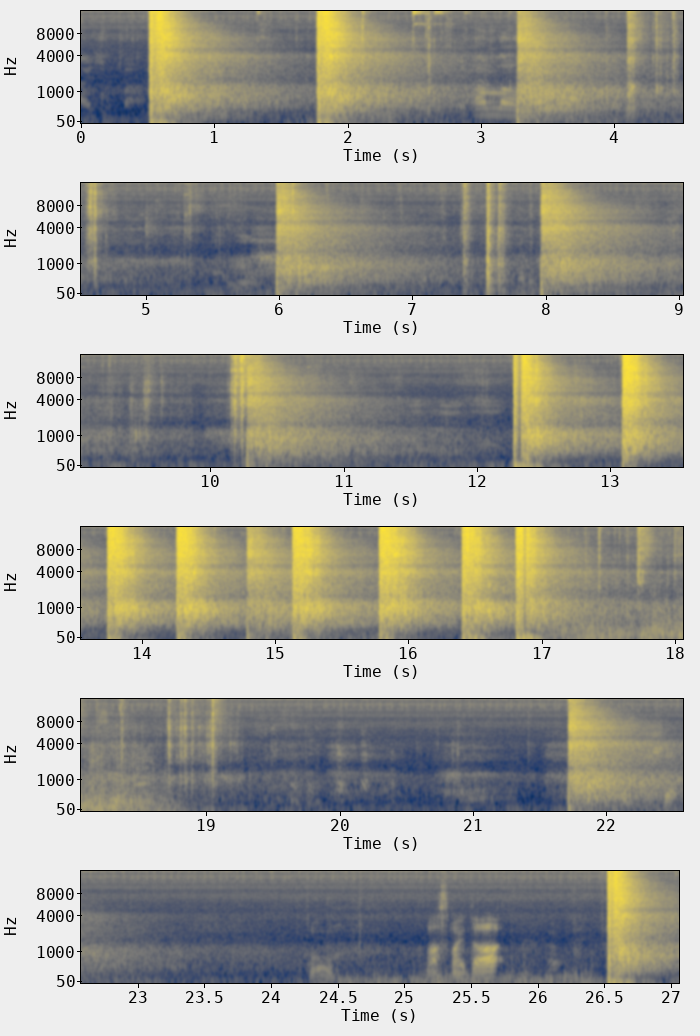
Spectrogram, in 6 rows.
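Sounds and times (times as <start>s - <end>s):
pistol shots with echo: 0.5s - 4.6s, 5.9s - 9.1s, 10.2s - 11.4s, 12.2s - 17.2s, 21.7s - 23.0s, 26.5s - 27.0s.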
